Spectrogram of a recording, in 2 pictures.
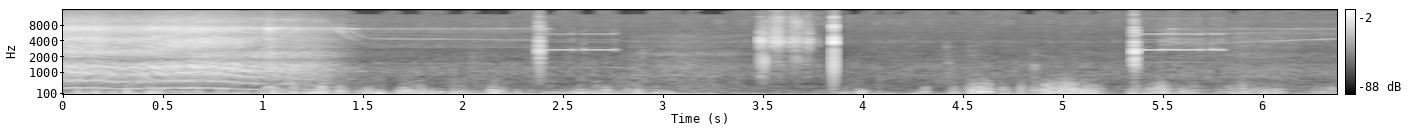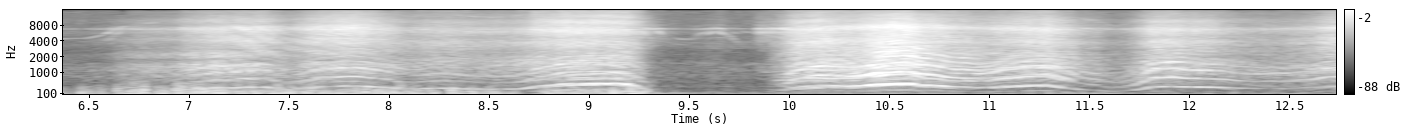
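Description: A small drone's motors whine, rising and falling in pitch as it flies.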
